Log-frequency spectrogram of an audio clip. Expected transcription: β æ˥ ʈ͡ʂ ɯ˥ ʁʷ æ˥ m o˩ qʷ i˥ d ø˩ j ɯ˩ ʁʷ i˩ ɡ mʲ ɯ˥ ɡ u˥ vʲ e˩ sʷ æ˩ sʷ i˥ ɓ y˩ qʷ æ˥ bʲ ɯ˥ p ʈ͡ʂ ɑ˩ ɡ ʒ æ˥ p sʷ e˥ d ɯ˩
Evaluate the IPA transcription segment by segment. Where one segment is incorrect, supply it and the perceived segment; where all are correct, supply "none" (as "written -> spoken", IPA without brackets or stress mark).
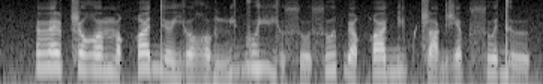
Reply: none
